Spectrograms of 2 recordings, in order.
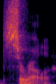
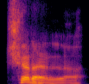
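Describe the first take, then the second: First: The name begins with an s sound. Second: The name begins with a ch sound. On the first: The speaker calls it wrong. "your name is not" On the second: The speaker calls it right. "C E is pronounced ch, as in church"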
